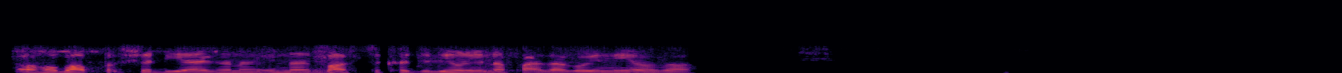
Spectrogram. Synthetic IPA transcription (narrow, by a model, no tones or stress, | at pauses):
əɦõːbaːpəsʃəɖiːaːeːɡaːnaːɪnãːbəst͡ʃkʰəd͡ʒliːɦoːɳ̃iːnãːpʰaːɪd̪aːkoːiːnəĩːɦaːɡ̪aː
